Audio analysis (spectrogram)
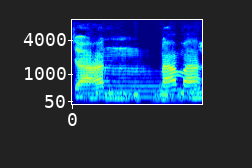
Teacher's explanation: জাহান্নামা টান হবে না, মিমের উপরে জবর আছে, হরকত হরকত বিনা টানে তাড়াতাড়ি পড়তে হয়।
